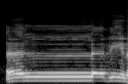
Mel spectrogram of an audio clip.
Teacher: الذين اللام اسمية مدغمة مرققة، لا تطل جريان الصوت فيها، لا تصبح رخوة.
